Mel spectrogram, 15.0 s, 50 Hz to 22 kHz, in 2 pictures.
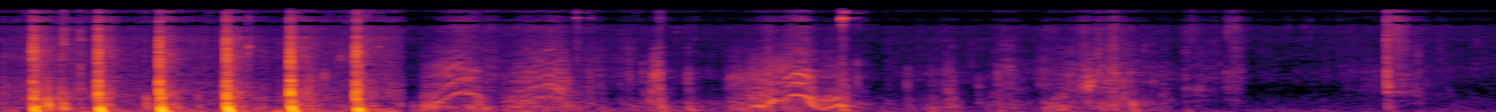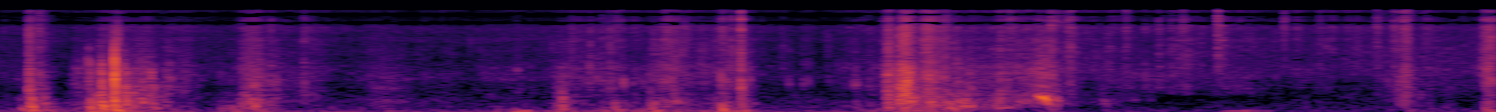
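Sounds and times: zipper being pulled open: 2.1s - 4.3s.

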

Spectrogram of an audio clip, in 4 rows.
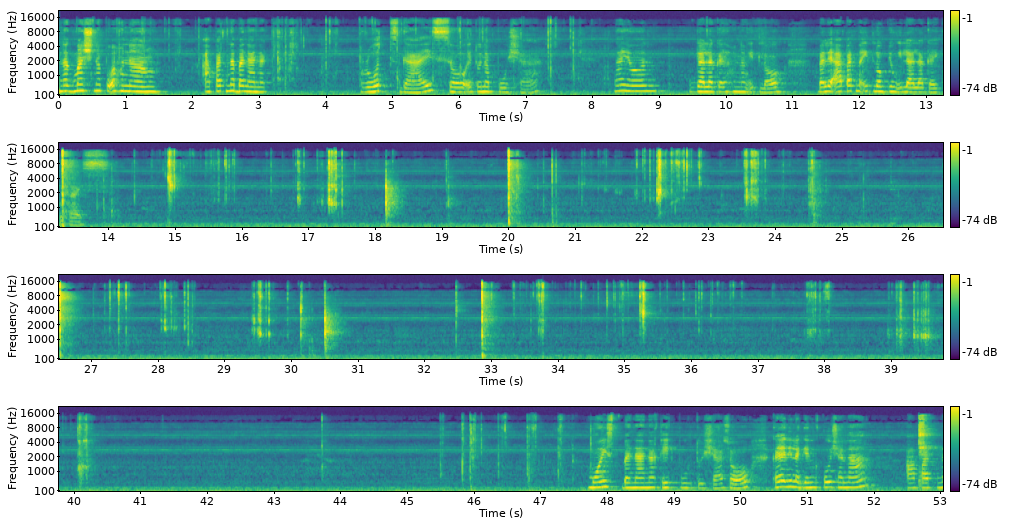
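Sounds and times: steady low hum: 0.0s - 53.0s
eggs tapped and cracked open: 13.2s - 19.3s, 19.9s - 25.5s, 26.4s - 28.7s, 29.4s - 30.8s, 32.4s - 36.8s, 45.4s - 47.6s.

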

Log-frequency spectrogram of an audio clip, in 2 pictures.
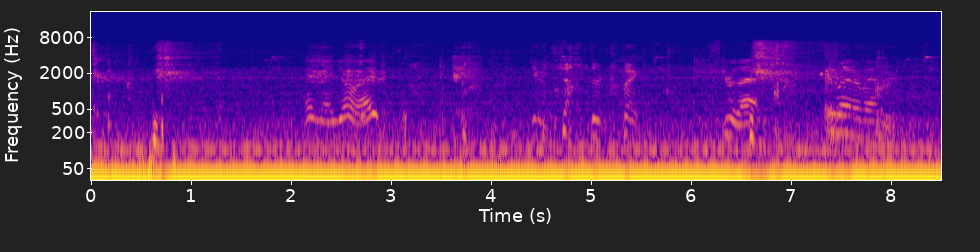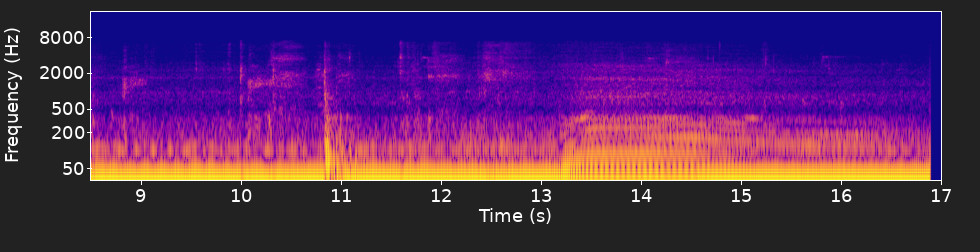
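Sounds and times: car engine pulling away: 8.0s - 16.9s
car door slamming: 10.8s - 11.8s.

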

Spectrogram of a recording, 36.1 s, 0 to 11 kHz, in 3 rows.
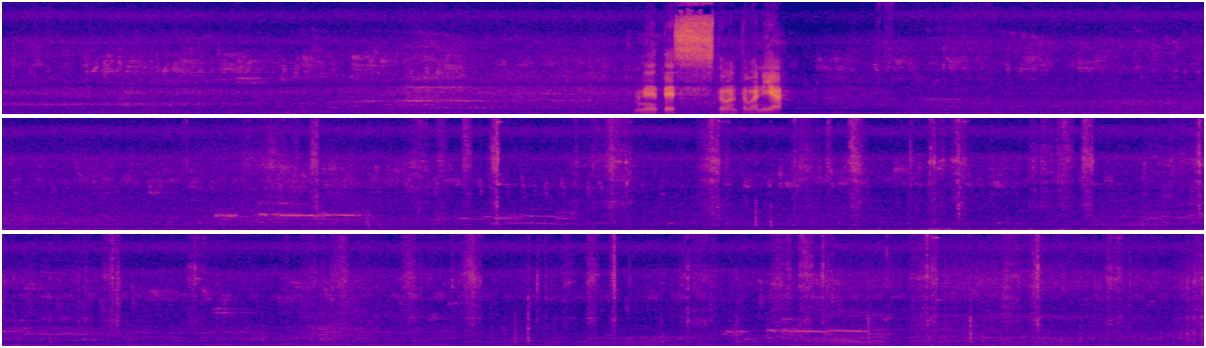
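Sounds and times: rooster crowing: 3.6s - 5.0s, 14.2s - 15.8s, 30.9s - 33.6s.

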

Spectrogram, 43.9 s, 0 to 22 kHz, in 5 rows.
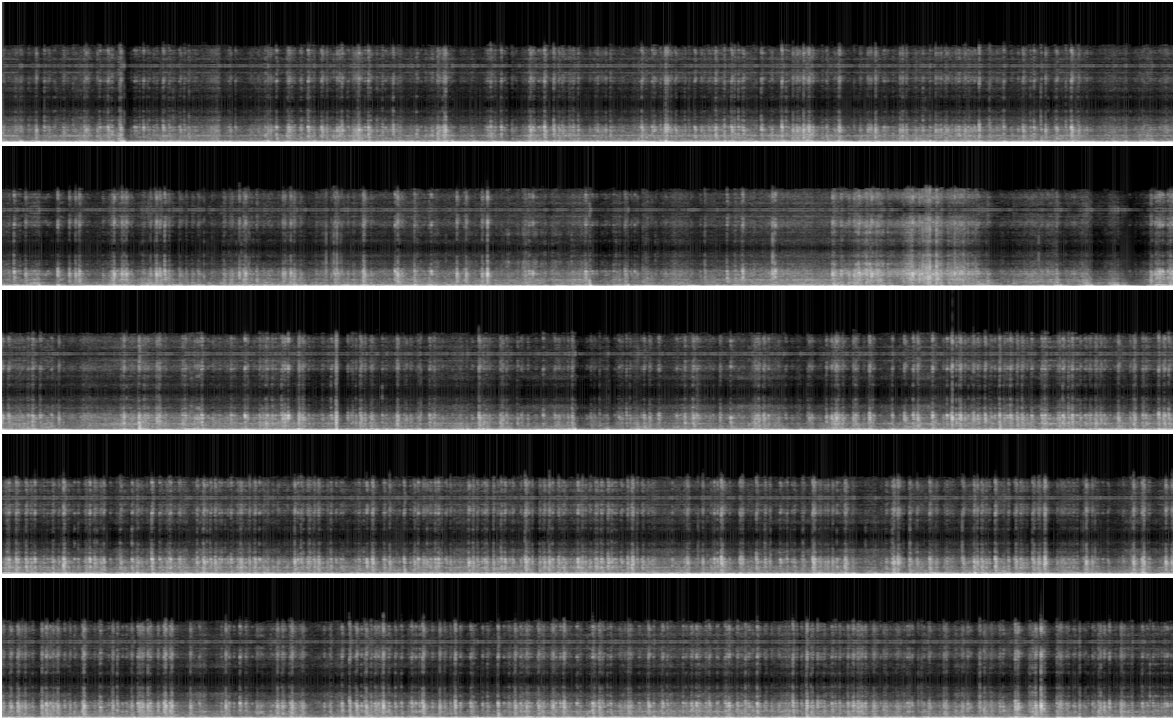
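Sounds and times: deep rumble: 0.0s - 43.9s
water spray hitting camera: 15.0s - 16.2s.

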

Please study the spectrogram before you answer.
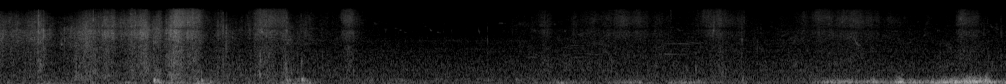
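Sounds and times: footsteps swishing through grass: 0.0s - 3.8s, 5.2s - 10.0s
faint bird chirps: 3.7s - 9.7s.

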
